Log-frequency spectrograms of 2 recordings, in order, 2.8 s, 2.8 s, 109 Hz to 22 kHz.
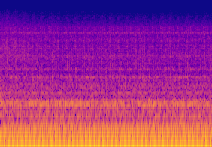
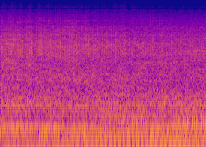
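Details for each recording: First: Engine with SU carburettor, warmed up, idle mixture set by AFR gauge at around 1000 rpm: steady even low exhaust beat with no puffing or hunting; mixture correct, normal idle. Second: SU carburettor engine at about 1000 rpm idle with the mixture screw turned far out, AFR around 16–17: loud, uneven, slightly hunting idle; runs rough because the idle mixture is too lean.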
